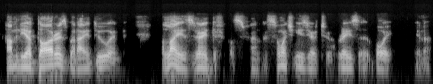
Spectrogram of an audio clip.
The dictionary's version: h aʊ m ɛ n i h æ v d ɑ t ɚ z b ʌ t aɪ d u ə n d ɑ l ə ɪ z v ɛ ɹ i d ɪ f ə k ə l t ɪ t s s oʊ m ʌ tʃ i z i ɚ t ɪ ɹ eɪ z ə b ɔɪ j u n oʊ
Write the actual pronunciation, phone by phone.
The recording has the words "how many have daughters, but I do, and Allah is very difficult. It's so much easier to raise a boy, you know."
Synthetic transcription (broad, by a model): h aʊ m ɛ n i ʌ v d ɑ t ɚ z b ʌ t aɪ d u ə n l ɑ ə ɪ z v ɛ ɹ i d ɪ f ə k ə l t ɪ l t s oʊ m ʌ tʃ i z i ɚ t ɪ ɹ eɪ z ə b ɔɪ j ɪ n oʊ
